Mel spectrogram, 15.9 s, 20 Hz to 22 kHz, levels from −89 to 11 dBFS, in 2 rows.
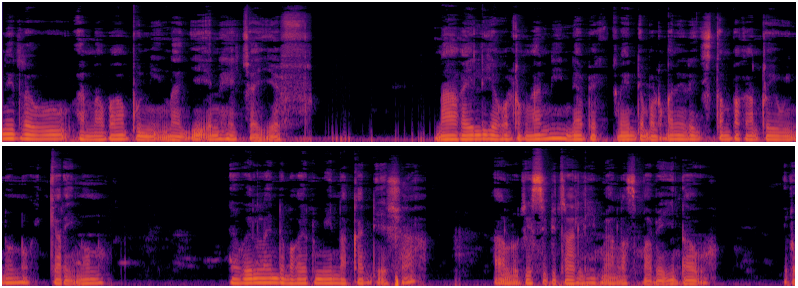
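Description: No technical faults can be heard anywhere in the recording, and the signal stays steady and intact throughout.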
